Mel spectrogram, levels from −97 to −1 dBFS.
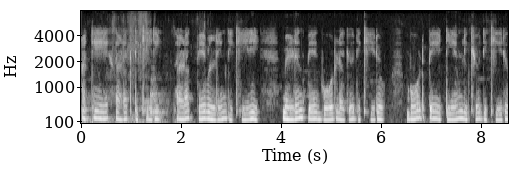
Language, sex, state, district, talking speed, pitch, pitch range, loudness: Rajasthani, female, Rajasthan, Nagaur, 140 wpm, 170 Hz, 160-180 Hz, -17 LUFS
